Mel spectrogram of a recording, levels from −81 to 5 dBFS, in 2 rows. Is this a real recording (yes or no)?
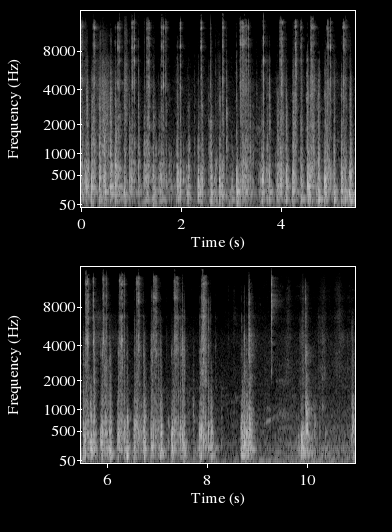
yes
